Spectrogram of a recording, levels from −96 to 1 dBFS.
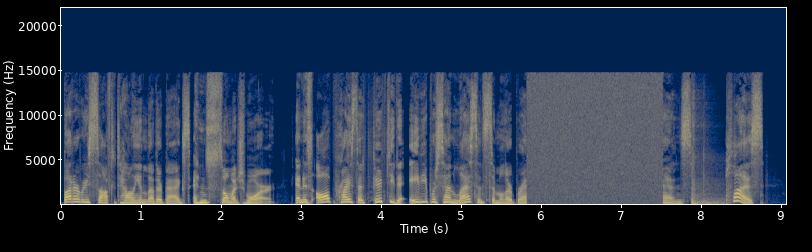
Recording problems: audio cutting out; filled with static; at 6 s for 1.5 s
phone ringing; faint; at 8 s; peak 10 dB below the speech

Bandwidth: 14.5 kHz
